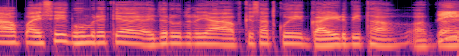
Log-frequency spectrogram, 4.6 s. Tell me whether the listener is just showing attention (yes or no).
no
